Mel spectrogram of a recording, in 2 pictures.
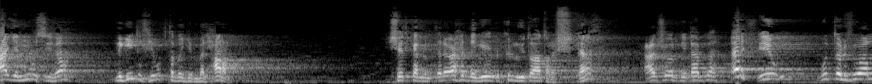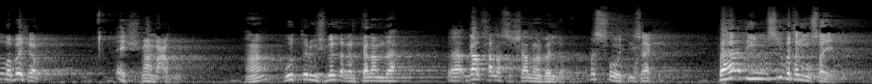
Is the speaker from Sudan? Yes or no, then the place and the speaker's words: yes; Atbara, River Nile, Sudan; هناك عندنا في عطبرة داير مناظرة في العرش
